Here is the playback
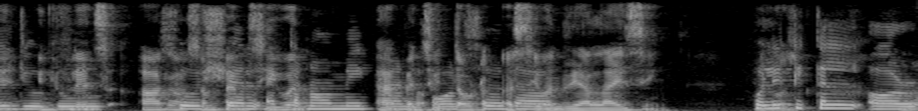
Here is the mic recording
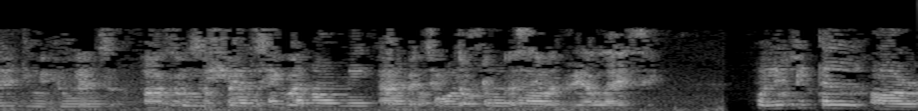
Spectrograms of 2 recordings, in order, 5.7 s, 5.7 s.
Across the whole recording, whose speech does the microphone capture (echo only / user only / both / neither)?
echo only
